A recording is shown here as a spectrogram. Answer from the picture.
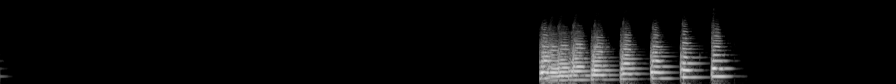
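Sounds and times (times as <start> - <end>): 
synthetic horns: 5.4 - 7.3.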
